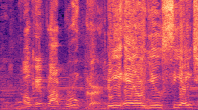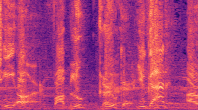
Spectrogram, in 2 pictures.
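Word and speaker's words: Blucher: see we have here we have am i pronouncing this right is that frog okay fly broker b-l-u-c-h-e-r for blue crew you got it all right so tell us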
